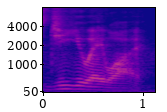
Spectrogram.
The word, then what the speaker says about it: Guay: Is it Guy or Gay? Do you know? It's Guay.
